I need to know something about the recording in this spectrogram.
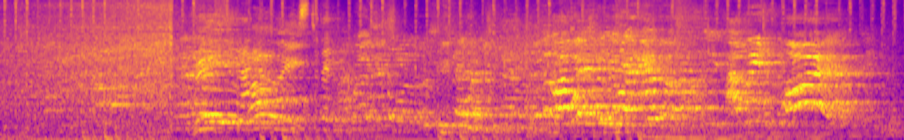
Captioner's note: suspenseful music; inmates chattering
